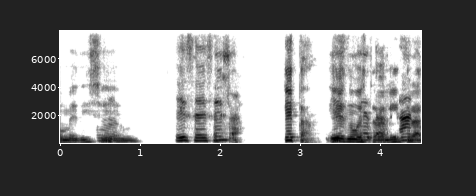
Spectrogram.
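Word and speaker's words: theta: Y por supuesto, ya, pero sí se pronuncia así, teta con teta.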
